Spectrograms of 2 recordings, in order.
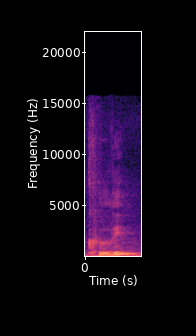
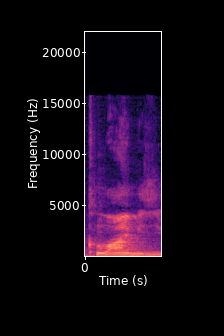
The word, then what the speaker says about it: climb: 그래서 1번 클림? 이걸 아직도 클림이라고 읽냐 이놈 시키야? 클라임이지 인마. I am too tired to climb up the mountain.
